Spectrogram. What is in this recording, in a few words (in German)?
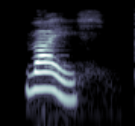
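"weich", German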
